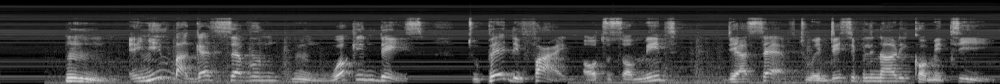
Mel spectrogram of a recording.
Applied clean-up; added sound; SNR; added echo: none; Domestic sounds, home sounds + Engine / Mechanisms; 18 dB; none.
